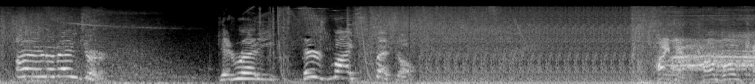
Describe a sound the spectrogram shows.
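Energy blasts whoosh and crackle in a rapid flurry.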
